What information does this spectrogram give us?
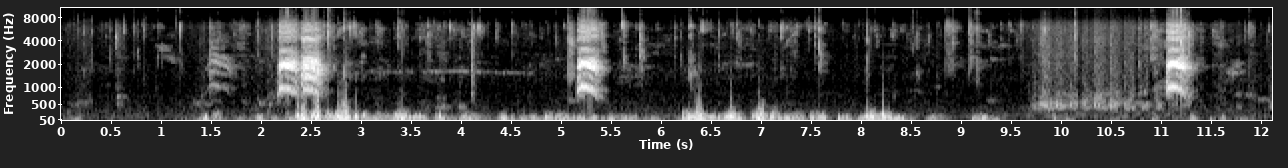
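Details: Crow repeatedly cawing: three loud, raspy caws over twelve seconds, with a steady low rumble and a brief softer call near the end.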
